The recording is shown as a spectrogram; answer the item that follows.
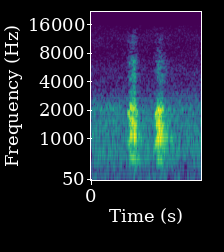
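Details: German Shepherd barking during a protection training exercise at a 2015 protection-dog competition: two short, sharp barks about a third of a second apart against a low background murmur.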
